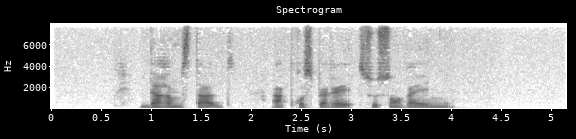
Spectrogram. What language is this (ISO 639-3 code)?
fra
